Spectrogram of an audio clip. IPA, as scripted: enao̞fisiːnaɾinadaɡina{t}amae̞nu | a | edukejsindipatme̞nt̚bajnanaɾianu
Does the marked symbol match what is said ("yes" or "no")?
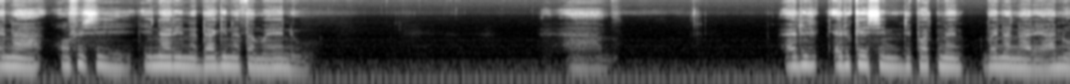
yes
